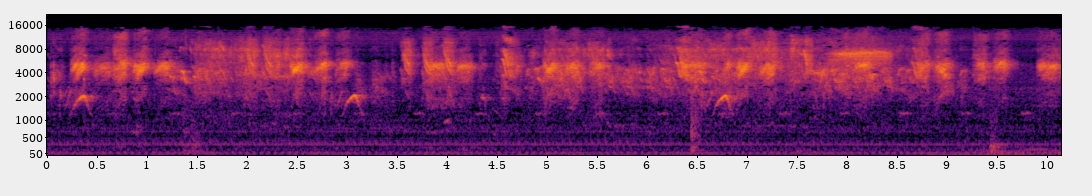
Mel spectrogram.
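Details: Pair of African paradise flycatchers mobbing a hornbill close to their nest holding chicks, at a caravan park: steady scratchy high chatter, with clear rising slurred notes near the start, around three seconds and around seven seconds, over a low steady hum.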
